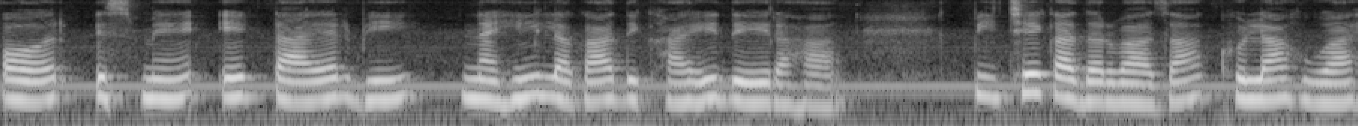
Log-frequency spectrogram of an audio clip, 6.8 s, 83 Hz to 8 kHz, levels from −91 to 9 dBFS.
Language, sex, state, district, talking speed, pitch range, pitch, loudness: Hindi, female, Chhattisgarh, Bastar, 140 wpm, 210-240 Hz, 225 Hz, -15 LUFS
